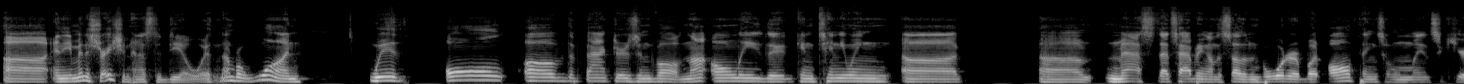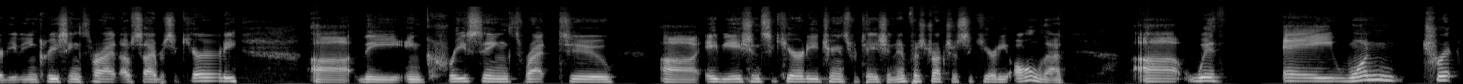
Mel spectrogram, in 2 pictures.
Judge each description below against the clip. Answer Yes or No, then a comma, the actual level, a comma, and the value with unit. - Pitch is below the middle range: Yes, low, 130 Hz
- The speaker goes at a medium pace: No, slow, 120 wpm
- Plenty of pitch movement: No, average, 3.5 semitones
